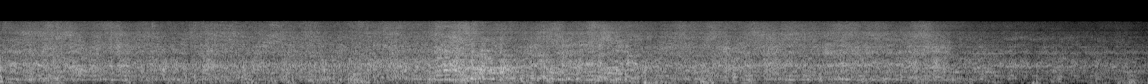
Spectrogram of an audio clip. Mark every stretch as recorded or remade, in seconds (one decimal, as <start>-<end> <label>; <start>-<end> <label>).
0.0-1.4 remade; 1.4-4.3 recorded; 4.3-11.5 remade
